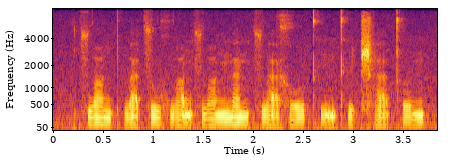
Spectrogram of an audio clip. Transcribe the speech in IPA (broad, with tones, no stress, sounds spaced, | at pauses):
t͡s w ɑ˥˩ ŋ pʰ w ä̰˨˩ t͡s u˥˩ x w ɑ̰˨˩ ŋ s w ɑ˧˥ ŋ n̪ a˥˩ n t͡s w ä̰˨˩ x o˥˩ ʊ̯ t̪ʰ ḭ˨˩ n t̪ʰ i˦ ʈ͡ʂʰ ä̰˨˩ t̪ʰ ɤ˥ ŋ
